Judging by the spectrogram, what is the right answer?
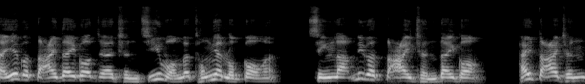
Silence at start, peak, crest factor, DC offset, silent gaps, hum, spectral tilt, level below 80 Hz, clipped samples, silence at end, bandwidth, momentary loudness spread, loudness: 0 s; -8 dBFS; 12 dB; under 0.1%; 2.82-3.09 s, 4.87-5.19 s; none; -5.5 dB/octave; -70 dBFS; under 0.1%; 0 s; 15 kHz; 5 LU; -20 LUFS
